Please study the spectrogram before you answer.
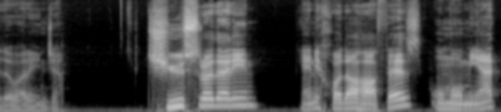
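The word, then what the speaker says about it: Tschüss: بریم بخوابیم شب بخیره چوس داریم ببین تی اس سی اچ رو داریم صدای چ میده دوباره اینجا چیوس رو داریم یعنی خداحافظ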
